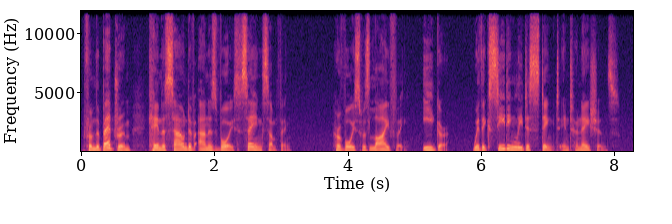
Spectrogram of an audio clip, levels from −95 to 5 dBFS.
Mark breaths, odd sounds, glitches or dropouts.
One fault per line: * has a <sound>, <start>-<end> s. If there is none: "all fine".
all fine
